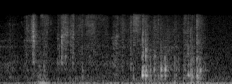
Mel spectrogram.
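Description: Light taps and knocks of cardboard model boxes being handled and set down, with a short bit of voice about one and a half seconds in.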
